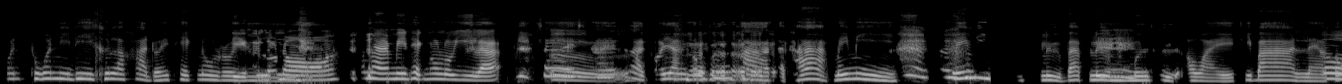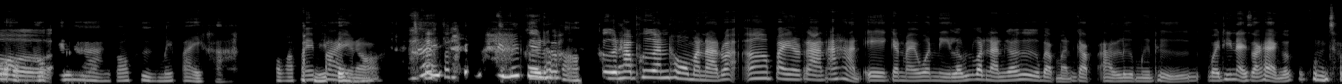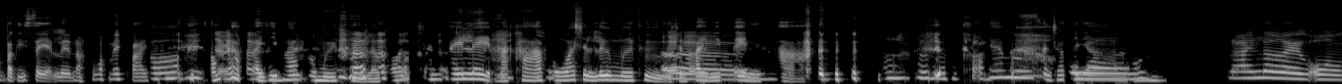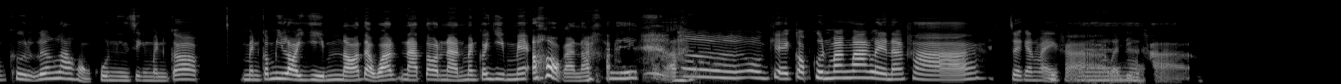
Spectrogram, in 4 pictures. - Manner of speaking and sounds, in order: laugh; distorted speech; chuckle; mechanical hum; laugh; laughing while speaking: "ใช่ ๆ"; laughing while speaking: "เลยเนาะว่า ไม่ไปใช่ไหมคะ ?"; chuckle; laughing while speaking: "เออ"; laugh; tsk; laughing while speaking: "ออกอะนะคะ"; laughing while speaking: "ค่ะ"; unintelligible speech
- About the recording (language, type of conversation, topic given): Thai, podcast, คุณเคยตัดสินใจผิดพลาดเพราะเชื่อสัญชาตญาณของตัวเองไหม?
